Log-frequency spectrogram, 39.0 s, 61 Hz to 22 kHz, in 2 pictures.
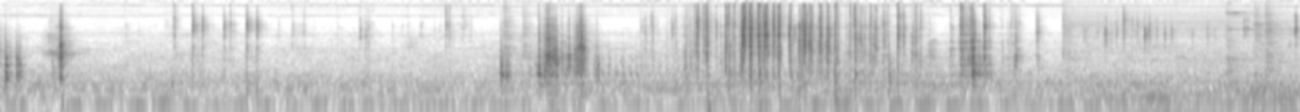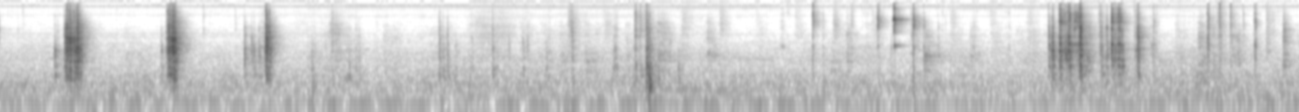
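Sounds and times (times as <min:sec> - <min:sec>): packaging rustling: 0:09.6 - 0:18.2
plastic toy pieces clicking: 0:16.4 - 0:18.8.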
